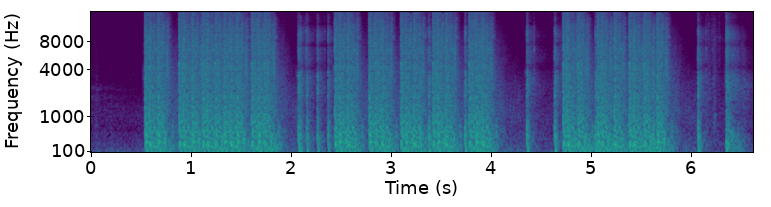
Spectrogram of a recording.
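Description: M16A4 rifle fire in the video game PUBG Mobile, loud close bursts of rapid automatic shots broken by short pauses, with no speech.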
